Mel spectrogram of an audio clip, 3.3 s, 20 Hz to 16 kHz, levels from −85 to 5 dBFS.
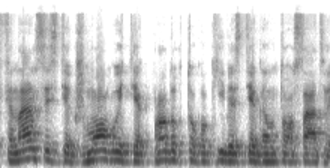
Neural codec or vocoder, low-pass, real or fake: none; 14.4 kHz; real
